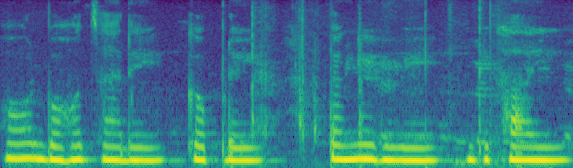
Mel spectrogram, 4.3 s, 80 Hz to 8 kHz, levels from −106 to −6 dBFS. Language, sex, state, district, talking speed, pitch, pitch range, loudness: Hindi, female, Bihar, Kaimur, 95 wpm, 225 Hz, 220-235 Hz, -13 LUFS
